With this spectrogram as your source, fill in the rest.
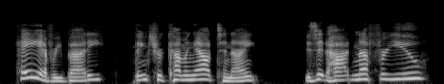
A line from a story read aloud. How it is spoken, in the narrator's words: she said in a sweet, squeaky voice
